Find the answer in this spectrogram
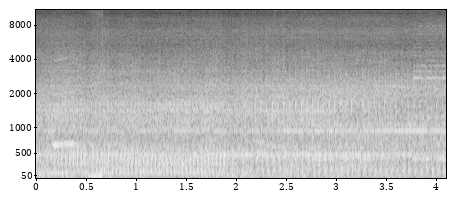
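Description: Motorcycle engine idling steadily, with an even, unchanging pulse.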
